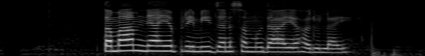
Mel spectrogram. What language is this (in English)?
Nepali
